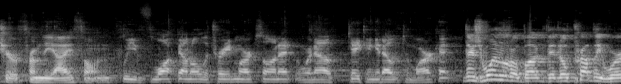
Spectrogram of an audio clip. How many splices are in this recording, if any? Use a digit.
2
